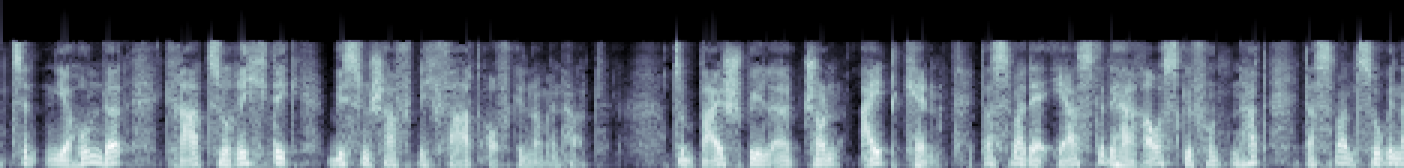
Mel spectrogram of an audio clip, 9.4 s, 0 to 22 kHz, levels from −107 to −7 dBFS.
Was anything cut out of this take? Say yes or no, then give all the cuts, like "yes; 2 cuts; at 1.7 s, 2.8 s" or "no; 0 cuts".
yes; 1 cut; at 4.4 s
